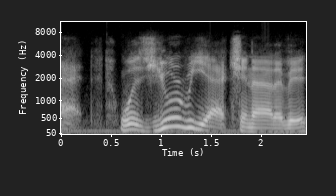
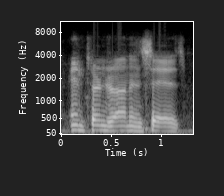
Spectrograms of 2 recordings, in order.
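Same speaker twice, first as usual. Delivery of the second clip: usual speaking voice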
